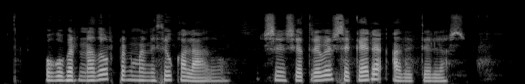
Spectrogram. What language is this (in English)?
Galician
